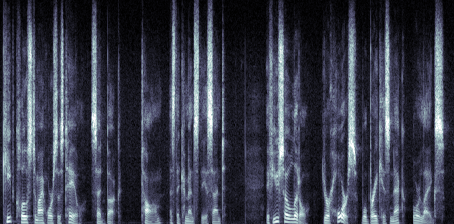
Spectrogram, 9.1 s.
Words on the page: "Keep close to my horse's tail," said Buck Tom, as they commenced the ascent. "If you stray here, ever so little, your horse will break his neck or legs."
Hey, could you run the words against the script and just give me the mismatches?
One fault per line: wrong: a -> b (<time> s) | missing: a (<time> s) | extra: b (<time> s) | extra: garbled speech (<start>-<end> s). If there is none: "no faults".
missing: stray here ever (5.6 s)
